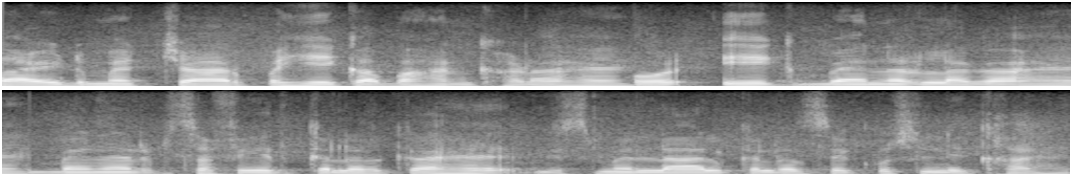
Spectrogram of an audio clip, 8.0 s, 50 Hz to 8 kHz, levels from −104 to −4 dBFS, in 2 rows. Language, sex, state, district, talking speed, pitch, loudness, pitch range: Hindi, male, Uttar Pradesh, Muzaffarnagar, 195 wpm, 145 Hz, -16 LUFS, 140-150 Hz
